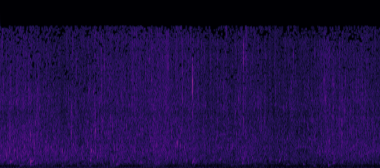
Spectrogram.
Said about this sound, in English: Sometimes the raindrops fall so softly they can barely be heard.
